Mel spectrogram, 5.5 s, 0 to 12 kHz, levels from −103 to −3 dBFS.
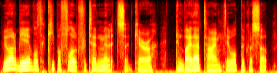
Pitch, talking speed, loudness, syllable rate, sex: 105 Hz, 240 wpm, -18 LUFS, 5.6 syllables/s, male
